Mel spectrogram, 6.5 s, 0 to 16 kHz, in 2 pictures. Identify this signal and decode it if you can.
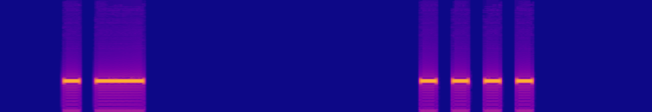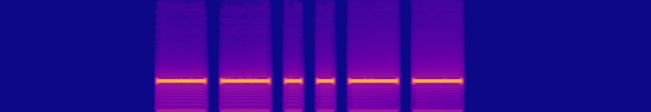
Morse code, heard as a keyed tone, about 15 wpm, spaced as for 5 wpm, 1000 Hz. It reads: AH,
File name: qotdfiles / 5wpm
